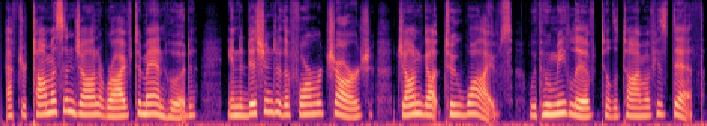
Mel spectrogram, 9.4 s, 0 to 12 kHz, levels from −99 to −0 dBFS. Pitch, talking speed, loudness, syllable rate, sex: 220 Hz, 170 wpm, -18 LUFS, 4.7 syllables/s, female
